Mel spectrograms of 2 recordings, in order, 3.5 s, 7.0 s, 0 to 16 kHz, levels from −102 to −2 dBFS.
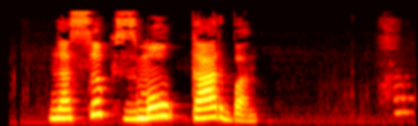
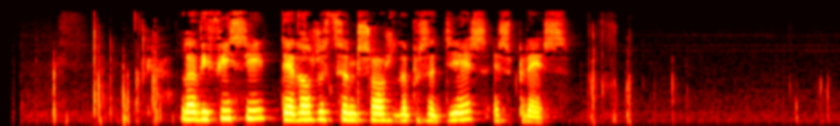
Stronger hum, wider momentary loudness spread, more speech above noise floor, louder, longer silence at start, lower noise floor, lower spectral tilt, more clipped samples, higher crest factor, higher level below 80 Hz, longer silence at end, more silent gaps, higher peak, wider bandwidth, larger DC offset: neither; second, 11 LU vs 21 LU; about the same, 53 dB vs 52 dB; about the same, -21 LUFS vs -21 LUFS; second, 0.4 s vs 0.8 s; about the same, -74 dBFS vs -72 dBFS; about the same, -3.5 dB/octave vs -4.5 dB/octave; neither; about the same, 22 dB vs 22 dB; second, -82 dBFS vs -76 dBFS; second, 0.15 s vs 2.3 s; neither; about the same, -2 dBFS vs -2 dBFS; about the same, 11.5 kHz vs 11.5 kHz; neither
